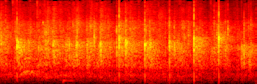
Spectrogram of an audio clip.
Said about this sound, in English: So let's just give them both a round of applause.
